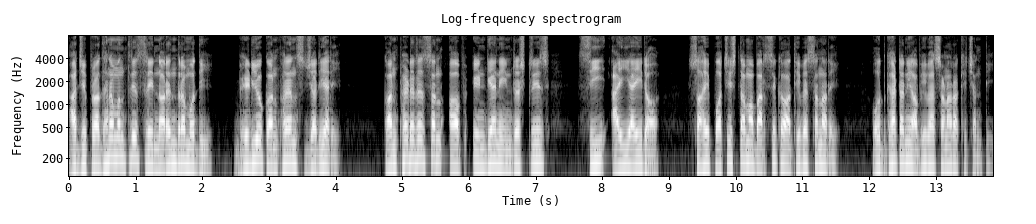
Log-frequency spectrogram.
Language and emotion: Odia, neutral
